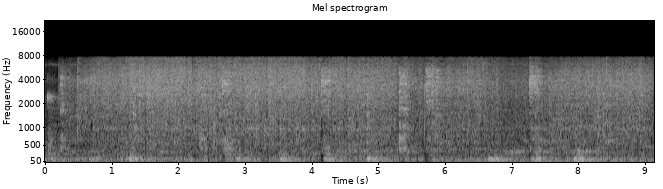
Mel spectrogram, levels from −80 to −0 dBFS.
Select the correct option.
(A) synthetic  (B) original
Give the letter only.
B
